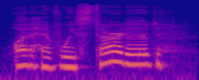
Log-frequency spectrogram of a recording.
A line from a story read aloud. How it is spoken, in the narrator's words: Sadie murmured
